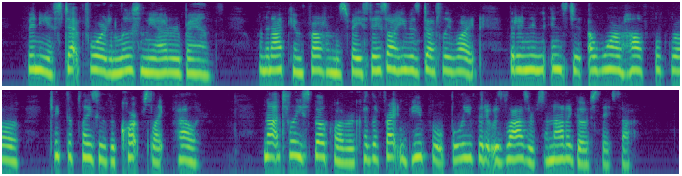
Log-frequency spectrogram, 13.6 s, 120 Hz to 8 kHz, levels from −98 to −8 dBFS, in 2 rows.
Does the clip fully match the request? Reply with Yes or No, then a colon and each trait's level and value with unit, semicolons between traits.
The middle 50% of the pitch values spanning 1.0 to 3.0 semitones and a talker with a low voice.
No: narrow, 2.6 semitones; very high, 255 Hz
